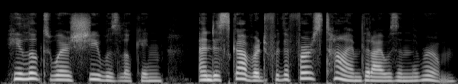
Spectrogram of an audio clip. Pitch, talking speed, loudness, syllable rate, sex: 195 Hz, 220 wpm, -19 LUFS, 5.8 syllables/s, female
